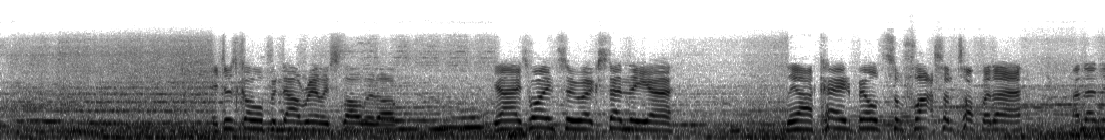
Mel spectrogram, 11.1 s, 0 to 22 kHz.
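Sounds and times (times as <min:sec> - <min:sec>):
fairground ride rumbling: 0:00.0 - 0:11.0
wind rushing over microphone: 0:00.0 - 0:11.0.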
